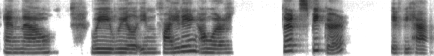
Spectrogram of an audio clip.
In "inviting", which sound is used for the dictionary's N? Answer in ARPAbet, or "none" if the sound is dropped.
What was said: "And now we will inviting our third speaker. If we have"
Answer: N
